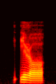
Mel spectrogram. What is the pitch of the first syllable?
high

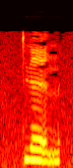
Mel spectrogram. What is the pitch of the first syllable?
low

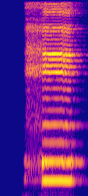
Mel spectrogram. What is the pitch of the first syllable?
low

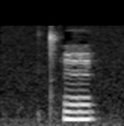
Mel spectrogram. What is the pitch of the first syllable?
high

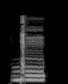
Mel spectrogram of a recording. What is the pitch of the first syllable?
low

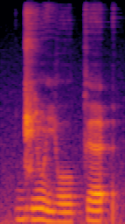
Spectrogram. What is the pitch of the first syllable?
falling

